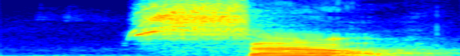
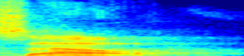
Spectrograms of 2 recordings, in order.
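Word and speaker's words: Saurino: Dear Steve, my name is Emma, last name pronounced Sal, as in a female pig, L-O-L. Really, your last name spelled S-A-U-R-I-N-O, pronounced Sal.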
